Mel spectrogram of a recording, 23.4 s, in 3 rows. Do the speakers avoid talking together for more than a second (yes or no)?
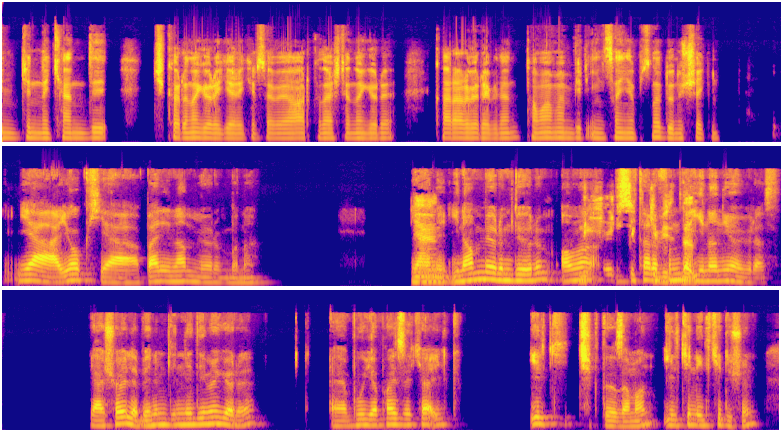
no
